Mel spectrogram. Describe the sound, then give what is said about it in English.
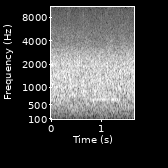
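A large crowd, 10,942 hands, applauds in a dense, steady wash of clapping that never breaks, with no voices standing out. “This is the sound of 10,942 hands showing appreciation.”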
